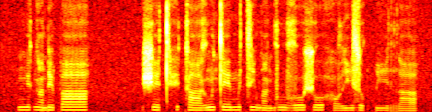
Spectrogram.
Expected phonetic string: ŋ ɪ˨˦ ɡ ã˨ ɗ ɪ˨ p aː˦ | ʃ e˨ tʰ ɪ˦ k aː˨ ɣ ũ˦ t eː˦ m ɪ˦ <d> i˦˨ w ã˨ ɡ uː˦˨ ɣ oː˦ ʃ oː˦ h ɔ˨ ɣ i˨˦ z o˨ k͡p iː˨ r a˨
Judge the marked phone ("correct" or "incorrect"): incorrect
